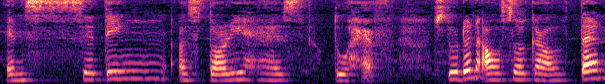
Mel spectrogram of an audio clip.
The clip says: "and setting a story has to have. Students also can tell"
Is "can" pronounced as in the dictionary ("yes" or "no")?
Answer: no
